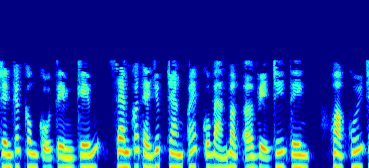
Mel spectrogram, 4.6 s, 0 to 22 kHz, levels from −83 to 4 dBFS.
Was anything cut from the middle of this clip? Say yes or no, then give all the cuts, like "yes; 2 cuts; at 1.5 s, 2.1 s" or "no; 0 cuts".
yes; 3 cuts; at 1.3 s, 2.8 s, 3.6 s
